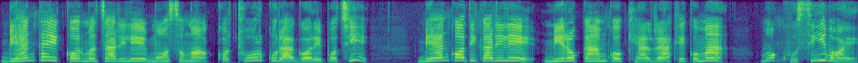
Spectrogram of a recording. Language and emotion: Nepali, happy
